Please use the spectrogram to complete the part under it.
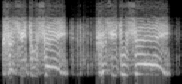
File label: aircraft destroyed mood med, speech fr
